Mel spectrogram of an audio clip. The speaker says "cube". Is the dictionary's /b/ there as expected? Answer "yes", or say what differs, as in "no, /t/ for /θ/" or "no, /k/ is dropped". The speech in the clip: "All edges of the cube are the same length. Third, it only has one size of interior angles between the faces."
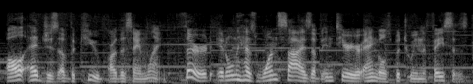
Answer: yes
